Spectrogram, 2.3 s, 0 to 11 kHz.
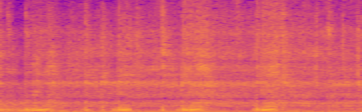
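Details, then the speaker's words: Brand-new 2022 Sherco 300 SE Factory two-stroke, carbureted, first trail ride: short rev blips with soft, burbly low end that won't crisp up; rider feels it running rich, others agree jetting is rich; slight bog noted. "definitely feeling a little bit rich here you know the circle guys dm me cody webb mentioned in the comment on instagram that it's definitely rich"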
